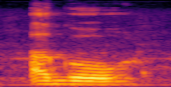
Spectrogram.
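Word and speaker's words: argot: अगो अगो इसमें आर भी silent TV भी साइलेंट है अगो अगो मतलब अ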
